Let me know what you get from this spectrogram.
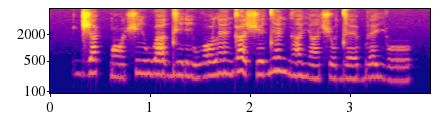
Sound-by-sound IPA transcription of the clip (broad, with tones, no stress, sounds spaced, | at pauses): d͡ʒ a˧ k͡p ɔ̃˨ ʃ i˧ w a˧ d i˧ ɾ i˨ w ɔ˨˦ l ɛ̃˦ ɡ a˦˨ ʃ e˨˦ d ɛ̃˦ ɡ ã˦ j ã˧ ʃ o˨ d ɛ˨ b ɛ˧ j o˧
